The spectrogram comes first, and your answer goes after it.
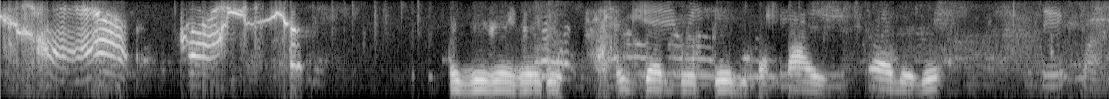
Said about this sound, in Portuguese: É bebê.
